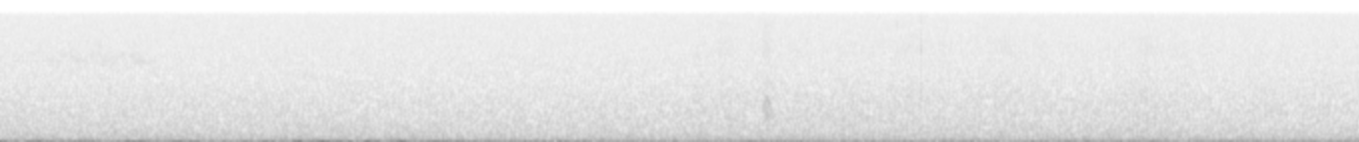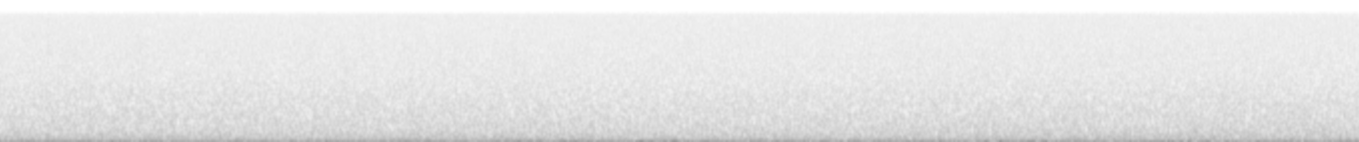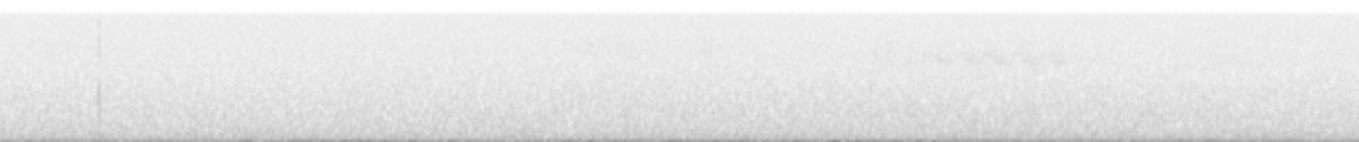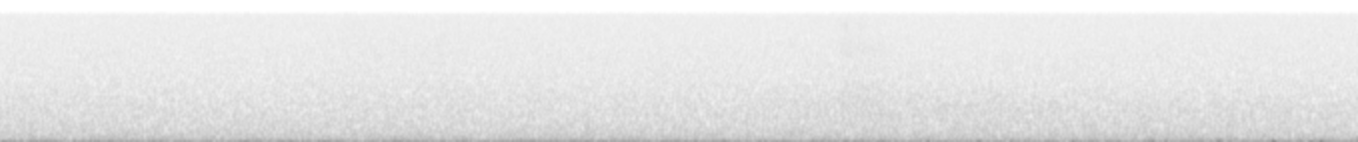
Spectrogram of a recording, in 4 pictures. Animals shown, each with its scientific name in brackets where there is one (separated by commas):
Ovenbird (Seiurus aurocapilla)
